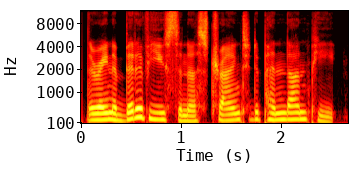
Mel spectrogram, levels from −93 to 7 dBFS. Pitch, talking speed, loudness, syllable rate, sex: 185 Hz, 290 wpm, -18 LUFS, 6.9 syllables/s, female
